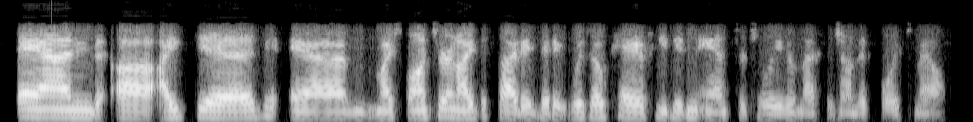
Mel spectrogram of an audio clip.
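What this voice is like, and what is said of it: Hoarse, failing voice. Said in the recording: “as you can tell, I'm losing my voice. I'm getting sick.”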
